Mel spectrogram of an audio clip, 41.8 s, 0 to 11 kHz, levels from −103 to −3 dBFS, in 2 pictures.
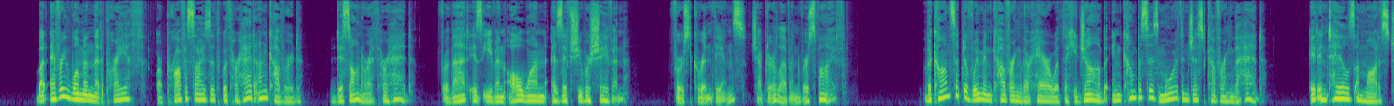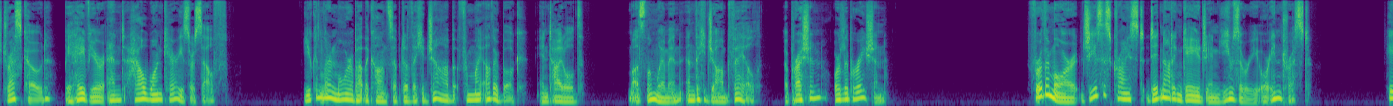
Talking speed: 135 wpm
